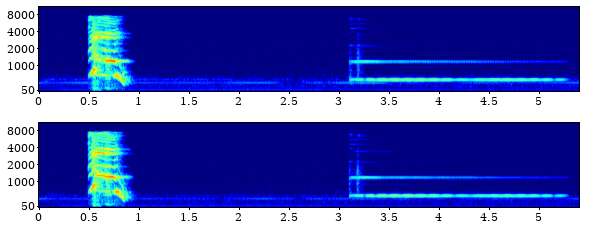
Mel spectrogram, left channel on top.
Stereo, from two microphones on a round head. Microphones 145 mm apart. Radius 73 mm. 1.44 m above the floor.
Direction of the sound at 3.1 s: 60° right (ahead or behind).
